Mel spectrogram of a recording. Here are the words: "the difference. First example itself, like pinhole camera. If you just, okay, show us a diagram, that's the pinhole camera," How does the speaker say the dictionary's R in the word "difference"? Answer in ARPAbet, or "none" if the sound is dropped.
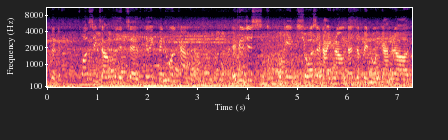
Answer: none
